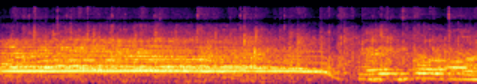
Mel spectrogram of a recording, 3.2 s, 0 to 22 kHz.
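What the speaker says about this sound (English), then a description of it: "can we give a round of applause for our contestants" Audience applause for the contestants at a live CypherPunk 2023 event, a broad wash of clapping under a loud sustained tone that fades, with voices mixed in.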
